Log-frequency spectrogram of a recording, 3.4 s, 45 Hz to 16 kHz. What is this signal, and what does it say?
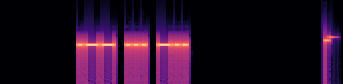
Morse code, heard as a keyed tone, about 30 wpm, 700 Hz. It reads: WSD
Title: Three Challenging Letter-Number Combinations 30wpm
